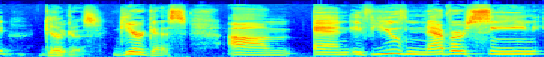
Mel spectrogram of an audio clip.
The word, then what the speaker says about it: Guirgis: Guirgis. And if you've never seen any of his plays, just Google him, Stephen Adly, Guirgus, and you will know why you should come out and see this play.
